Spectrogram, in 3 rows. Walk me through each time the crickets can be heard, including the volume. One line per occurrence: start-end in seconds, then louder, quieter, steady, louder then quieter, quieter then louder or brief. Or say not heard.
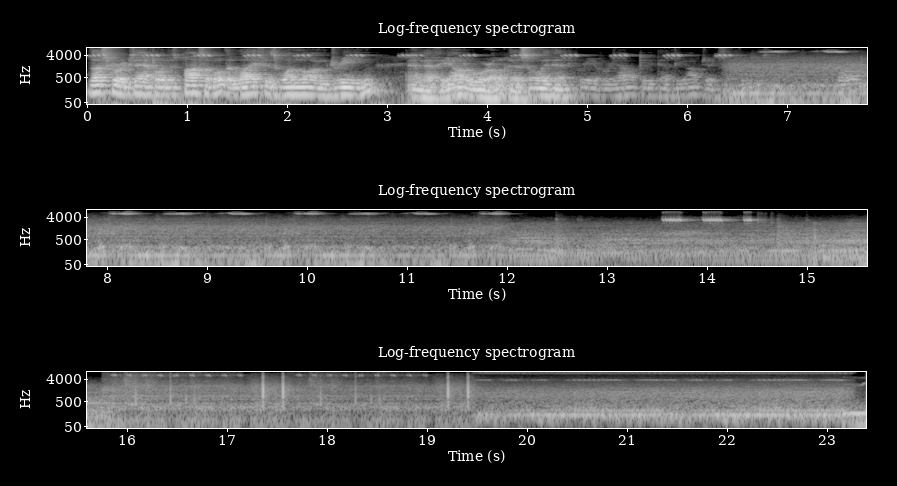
0.0-23.3 steady.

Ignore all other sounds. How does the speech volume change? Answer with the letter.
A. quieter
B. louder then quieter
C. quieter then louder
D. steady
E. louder
A.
